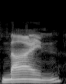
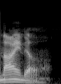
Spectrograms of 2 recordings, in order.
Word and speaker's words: Neiner: Also zum Beispiel, dass es halt äh, statt äh, die, für die Zahl neun nicht Nein heißt, wie das deutsche Nein, sondern Neiner.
